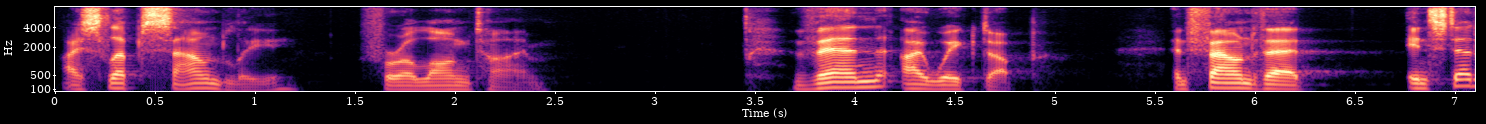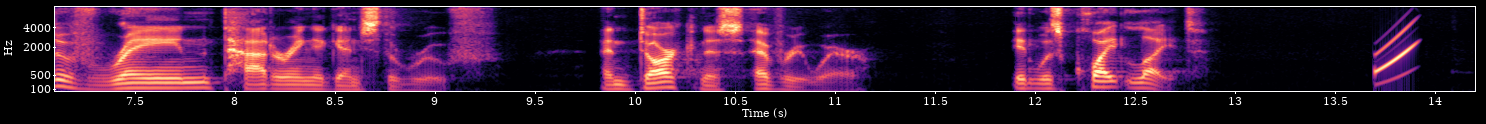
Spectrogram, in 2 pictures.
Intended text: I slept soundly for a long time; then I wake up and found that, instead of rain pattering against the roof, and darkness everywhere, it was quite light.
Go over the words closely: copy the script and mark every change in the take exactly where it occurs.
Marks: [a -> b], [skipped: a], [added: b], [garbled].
I slept soundly for a long time; then I [wake -> waked] up and found that, instead of rain pattering against the roof, and darkness everywhere, it was quite light.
